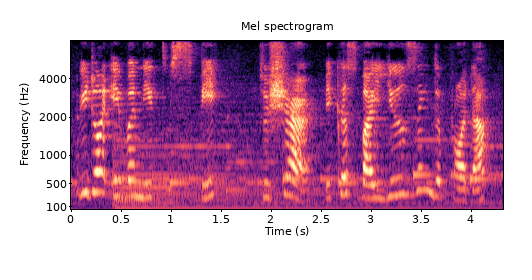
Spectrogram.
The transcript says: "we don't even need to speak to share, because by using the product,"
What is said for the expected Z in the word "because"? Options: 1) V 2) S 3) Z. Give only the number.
2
